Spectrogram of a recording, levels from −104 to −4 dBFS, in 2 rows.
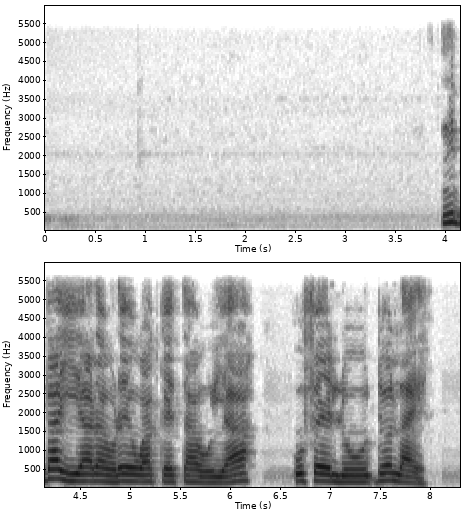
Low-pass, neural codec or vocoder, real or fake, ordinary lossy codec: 5.4 kHz; none; real; none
